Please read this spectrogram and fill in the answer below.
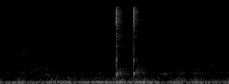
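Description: Two quick light clicks a little over a second in, from a plastic measuring spoon knocking against a metal mesh flour sieve as a spoonful of baking powder is tipped in. A faint low hum runs underneath.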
